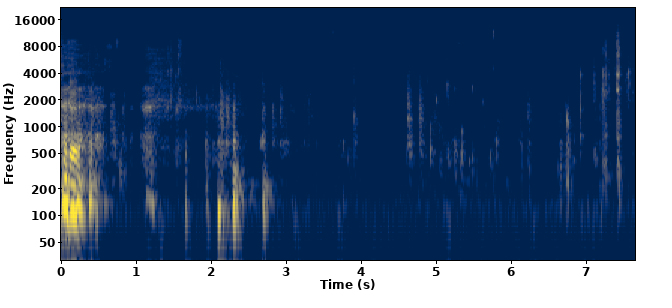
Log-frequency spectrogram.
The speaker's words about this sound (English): Let's have some water. In a second.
